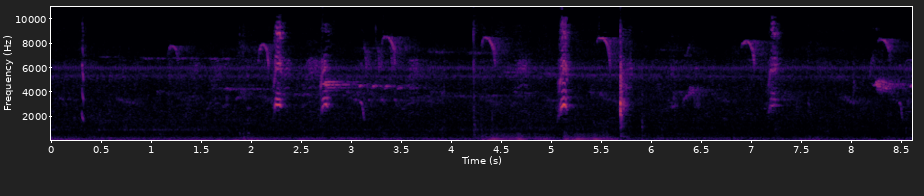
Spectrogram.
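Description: A hummingbird gives a few sharp, high chips spaced a second or more apart, with faint thin whistles between them over a steady low background rumble.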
